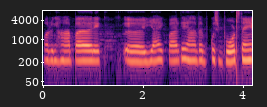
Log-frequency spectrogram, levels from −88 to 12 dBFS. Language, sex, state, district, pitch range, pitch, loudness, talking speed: Hindi, female, Uttar Pradesh, Lucknow, 220-235 Hz, 225 Hz, -15 LUFS, 200 wpm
